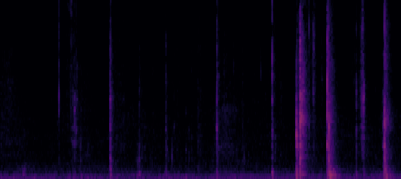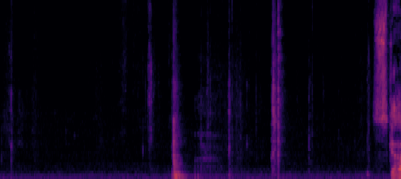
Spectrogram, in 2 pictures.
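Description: Trading cards being flipped through by hand off a stack, a scatter of sharp, short card flicks and snaps, most of them in the middle seconds.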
